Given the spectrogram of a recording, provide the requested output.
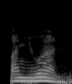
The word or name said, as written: panyuan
